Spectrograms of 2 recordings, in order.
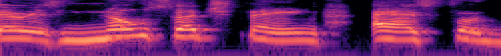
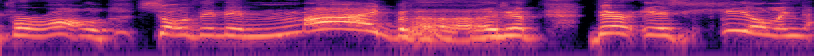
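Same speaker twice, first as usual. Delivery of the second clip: impassioned preaching; 2 semitones higher, 4 dB louder than usual. Real, not acted. Preacher telling a congregation why Jesus shed his blood, impassioned. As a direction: build each phrase toward a stretched, punched word. Preaches and voices God's words.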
